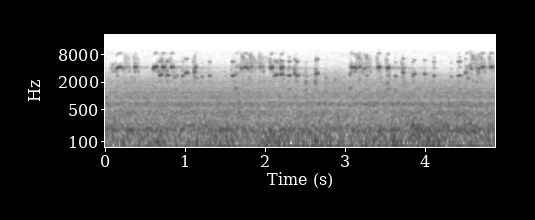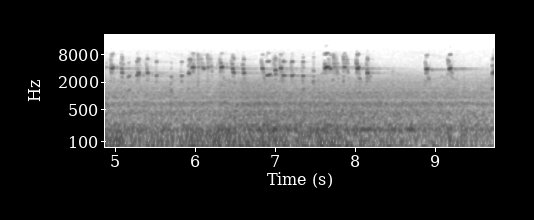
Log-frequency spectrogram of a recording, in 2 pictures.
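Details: Two bald eagles calling near their nest on Hornby Island, recorded by a nest and territory camera after one left the nest. Bursts of rapid, high, thin chittering notes are repeated in several series, with a steady low electrical hum underneath.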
